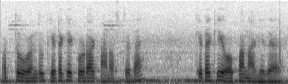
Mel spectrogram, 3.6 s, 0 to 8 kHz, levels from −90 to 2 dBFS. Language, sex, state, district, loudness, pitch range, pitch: Kannada, male, Karnataka, Bangalore, -17 LUFS, 110-135 Hz, 120 Hz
